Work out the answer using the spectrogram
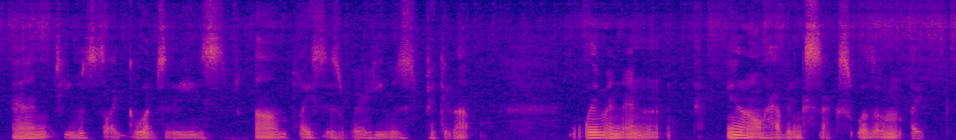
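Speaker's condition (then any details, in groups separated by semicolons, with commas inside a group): Cerebral palsy; from birth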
